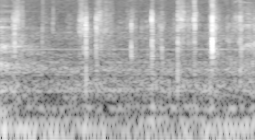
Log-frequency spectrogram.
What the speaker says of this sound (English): Those get shuffled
